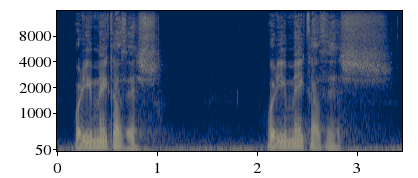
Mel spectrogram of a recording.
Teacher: Y el of this se dice a this. Se omite la F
